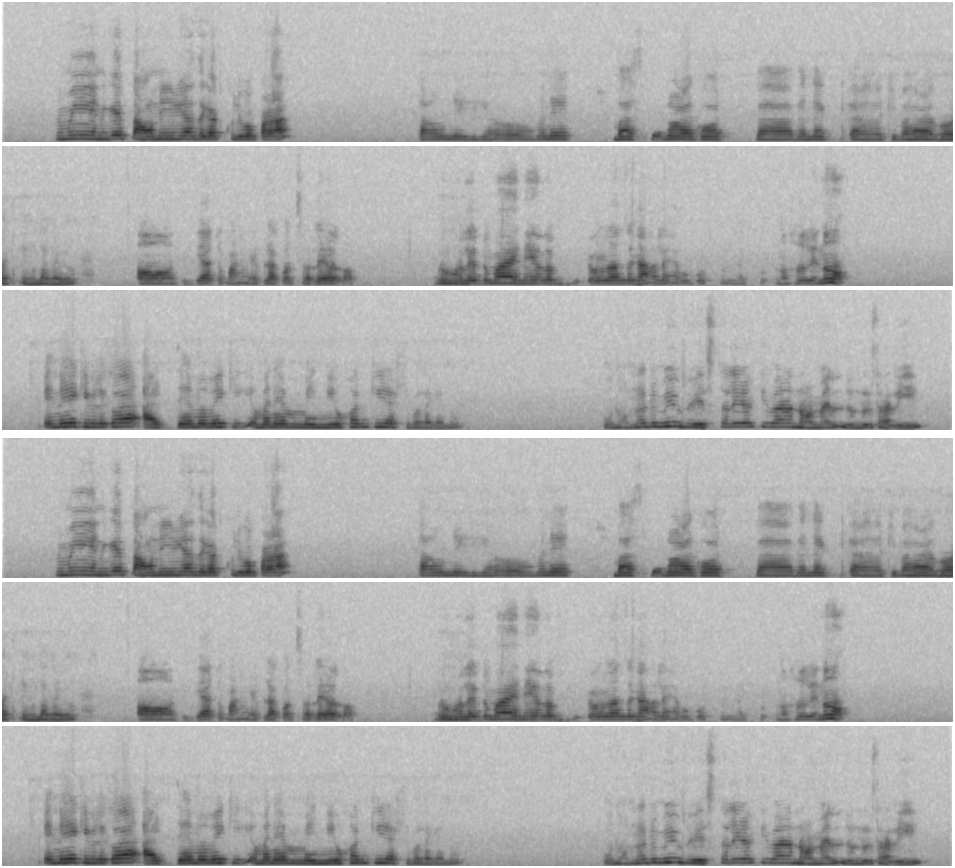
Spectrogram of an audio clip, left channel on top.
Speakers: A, on the left; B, on the right.
A: তুমি এনেকে টাউন এৰিয়া জেগাত খুলিব পাৰা
B: টাউন এৰিয়া অ মানে বাছ ষ্টেণ্ডৰ আগ আগত বা বেলেগ কিবাহৰ আগত এইবিলাক আৰু।
A: অ, তেতিয়া তোমাৰ সেইবিলাকত চলে অলপ।
B: উম
A: নহলে তোমাৰ এনেই অলপ ভিতৰুৱা জাগা। হ'লে সেইবোৰ বস্তুখ নচলে ন।
B: এনে কি বুলি কয় আইটেম আমি কি মানে মেনউখন কি ৰাখিব লাগেনো।
A: প্ৰথম তুমি ভেজ থালি ৰাখিবা নৰ্মেল যোনটো থালি।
